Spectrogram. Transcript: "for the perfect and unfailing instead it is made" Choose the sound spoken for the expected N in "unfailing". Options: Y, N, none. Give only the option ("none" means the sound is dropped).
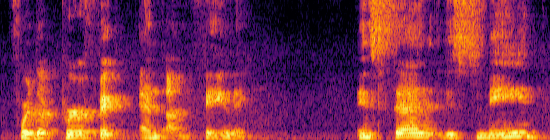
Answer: N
